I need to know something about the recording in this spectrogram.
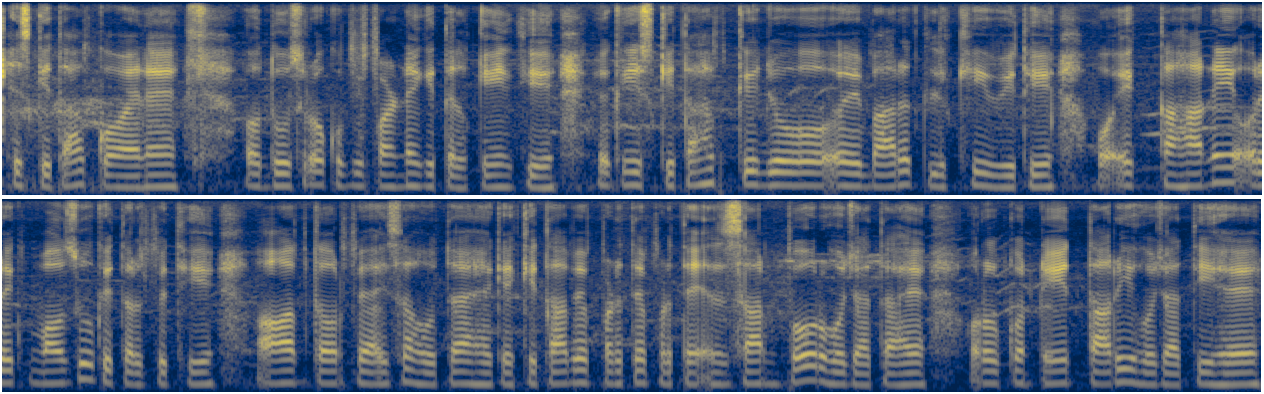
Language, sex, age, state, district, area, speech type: Urdu, male, 30-45, Uttar Pradesh, Lucknow, rural, spontaneous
